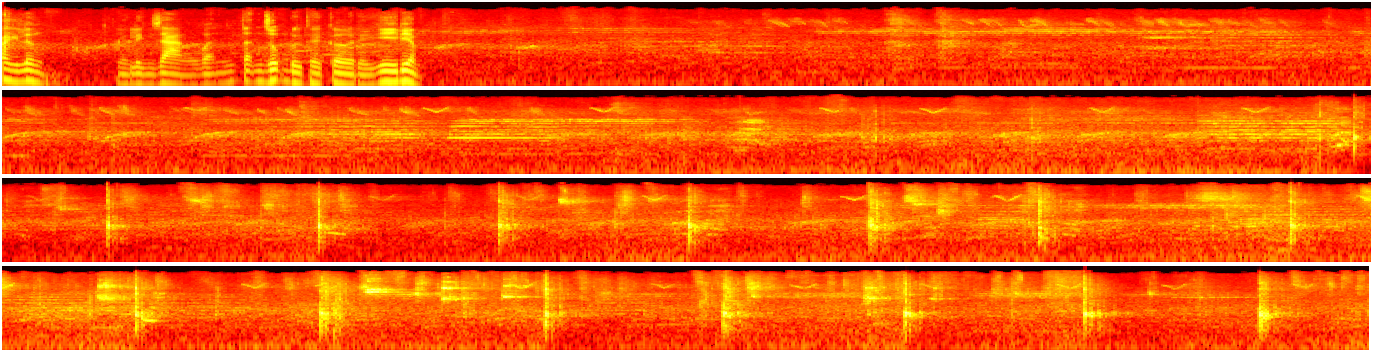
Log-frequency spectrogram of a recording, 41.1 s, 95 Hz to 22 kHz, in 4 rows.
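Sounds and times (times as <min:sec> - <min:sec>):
tennis balls struck by rackets: 0:16.4 - 0:17.1, 0:20.1 - 0:28.8, 0:29.4 - 0:41.0.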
